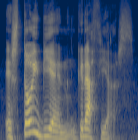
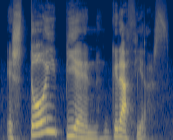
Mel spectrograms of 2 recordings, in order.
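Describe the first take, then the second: No difference in how they are said.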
